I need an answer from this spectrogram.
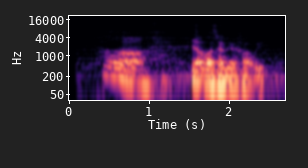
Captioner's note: sigh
